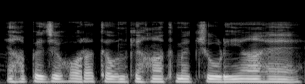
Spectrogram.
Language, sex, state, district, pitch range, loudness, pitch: Hindi, male, Jharkhand, Deoghar, 125-130 Hz, -16 LUFS, 130 Hz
